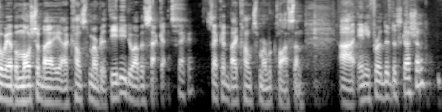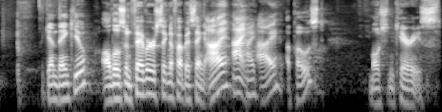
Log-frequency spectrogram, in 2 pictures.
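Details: Adult male speaker at a meeting; normal voice.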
